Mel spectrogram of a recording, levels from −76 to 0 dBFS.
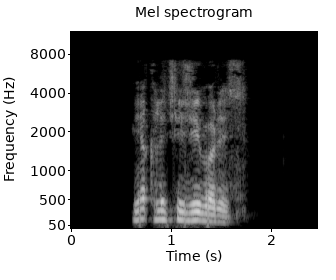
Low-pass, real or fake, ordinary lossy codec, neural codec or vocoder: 7.2 kHz; real; AAC, 48 kbps; none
